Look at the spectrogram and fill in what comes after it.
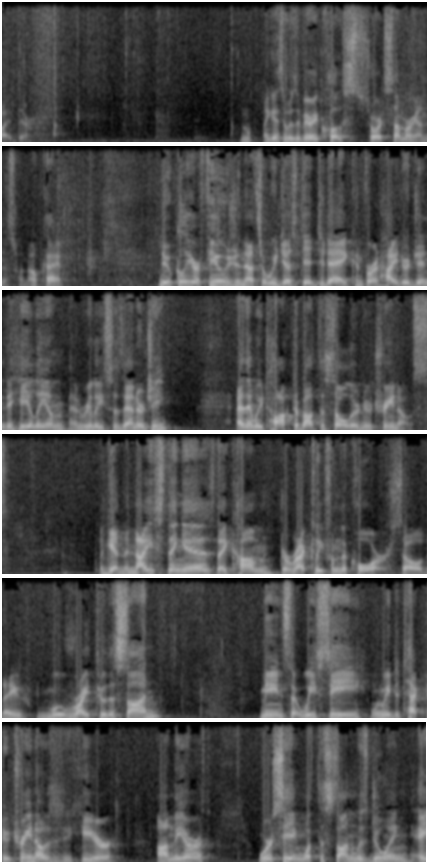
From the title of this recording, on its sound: Live Class Lecture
